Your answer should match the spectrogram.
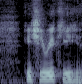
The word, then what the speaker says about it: Hichiriki: The reading it is different for us in the West, but the actual pronunciation, all the syllables, you pronounce every syllable. Hichiriki sounds, spells just like it sounds.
